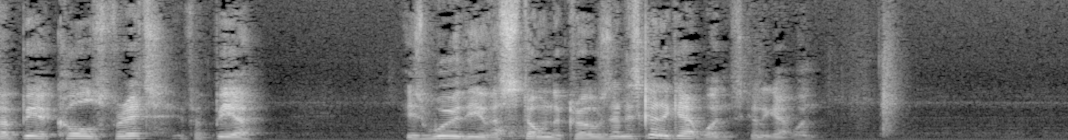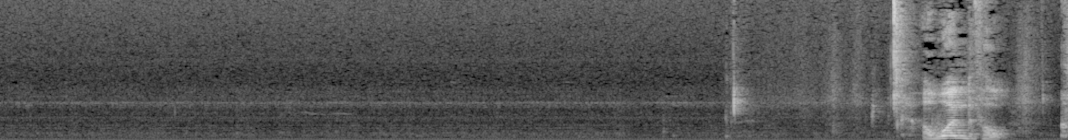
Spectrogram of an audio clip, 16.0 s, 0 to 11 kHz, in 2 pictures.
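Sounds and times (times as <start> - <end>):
person speaking: 3.0 - 6.2.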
